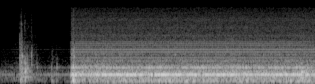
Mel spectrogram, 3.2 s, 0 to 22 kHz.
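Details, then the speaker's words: Agilent 53131A frequency counter switched off at its soft front power switch, yet its loud Delta-made HP cooling fan keeps a steady mid-pitched hum after a click; fan stays powered by design. "see the thing's turned off and you can can probably hear the fan noise"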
